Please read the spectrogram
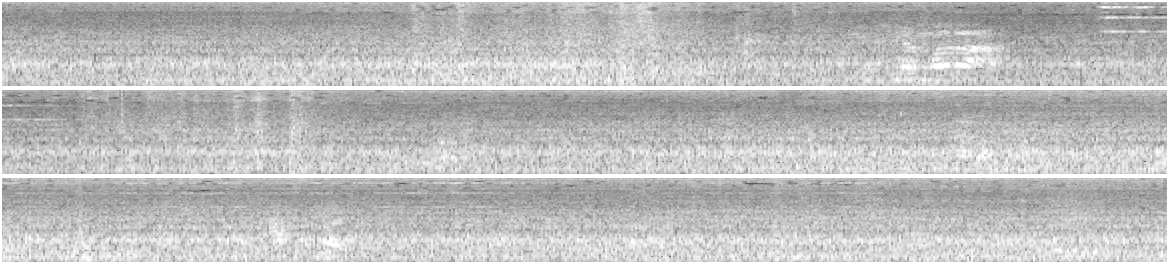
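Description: Busy street-food stall sound: chicken balls deep-frying in a large pan of oil under a steady rumble, with background voices throughout. A brief metallic clink about four seconds in.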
